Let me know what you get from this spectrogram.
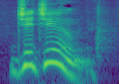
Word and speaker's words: jejune: 옛날에는 jejune이라고 읽지 않고요. 이거를 라틴어로 그대로 읽으면 어떻게 읽냐면은 여윈이라고 읽습니다. 어? 여윈이라고 읽는 거예요. 우리말로 읽으면. 우리나라 말은 그러니까 원래는 여위다. 여위는 뭐냐면 빈약한, 재미없는 예요. 그래서 그리스 사람이나 로마 사람들은 이걸 읽을 때 여윈 이렇게 읽어요. 그런데 이걸 영어식으로 읽게 되면은 영어에서는 예수도 지저스라고 하는 것처럼 발음을 이걸 쥐쥐 이렇게 읽기 때문에 쥐쥔 이렇게 된 거고요.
